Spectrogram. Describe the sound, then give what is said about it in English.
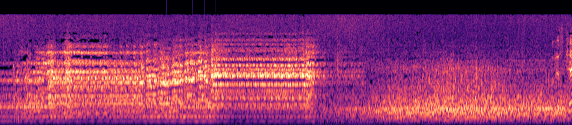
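An airplane flying to New York drones loudly and steadily throughout, its engine tone shifting partway through before settling into a broader, rushing roar. “order a plane for New York.”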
